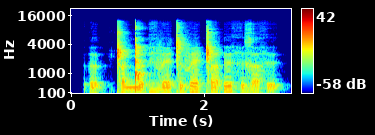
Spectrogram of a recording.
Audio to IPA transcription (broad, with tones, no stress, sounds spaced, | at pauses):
ʔ ə˨ | ǁ ɐ˨ ŋ͡ǃ ə˨˦ ʔ ɛ̤˦ v ɛː˨ ǀ ɘ˨ f ɛː˦ ǁ ɐ˨ ʔ ɘː˦ h ɘ˨ ɣ ɐː˨ h ɘː˨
